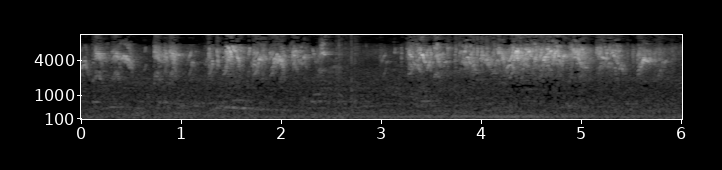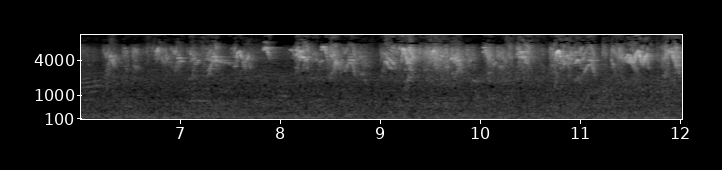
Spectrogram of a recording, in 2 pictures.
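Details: House sparrows battling one another for possession of a homemade nest box in the first week of February 2017; dense, high, scratchy chirping pours out almost nonstop, swelling in loud bursts with brief dips between.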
